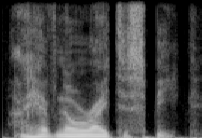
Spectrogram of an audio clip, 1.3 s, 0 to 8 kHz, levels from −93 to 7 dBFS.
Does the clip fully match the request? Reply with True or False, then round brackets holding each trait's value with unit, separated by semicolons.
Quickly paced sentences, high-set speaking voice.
False (265 wpm; 105 Hz)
